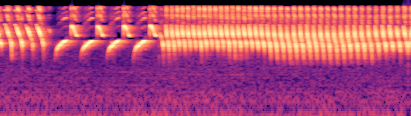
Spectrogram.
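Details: A singing canary, used to prompt other canaries to answer, opens with several slower upward-slurred whistles, then switches to a fast, dense, high trill of repeated short notes.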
